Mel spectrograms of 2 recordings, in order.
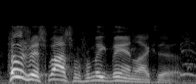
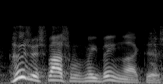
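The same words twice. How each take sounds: First: It is said in a loud, aggressive, theatrical tone. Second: It is said in a gentle, pleasant, light tone. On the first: The speaker calls it wrong. "as aggressive as I was doing the theatrics" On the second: The speaker calls it right. "Try to try to say it pleasantly"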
